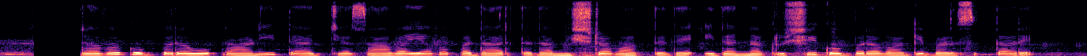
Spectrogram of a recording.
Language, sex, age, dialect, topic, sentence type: Kannada, female, 18-24, Mysore Kannada, agriculture, statement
